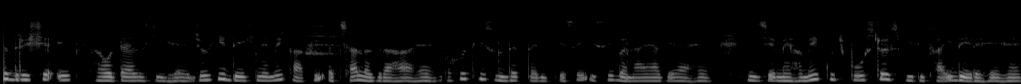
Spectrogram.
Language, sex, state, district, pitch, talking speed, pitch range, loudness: Hindi, female, Chhattisgarh, Raigarh, 175 Hz, 200 wpm, 160-200 Hz, -41 LUFS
